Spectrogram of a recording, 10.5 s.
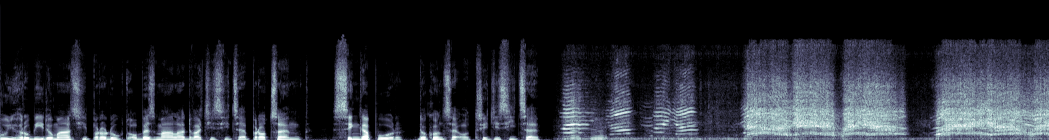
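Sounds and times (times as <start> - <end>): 
speech: 0.0 - 6.4
village children cheering a welcome: 5.6 - 10.4.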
